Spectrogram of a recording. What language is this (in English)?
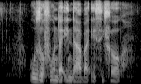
Zulu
